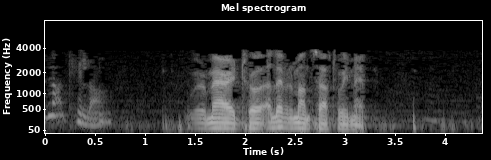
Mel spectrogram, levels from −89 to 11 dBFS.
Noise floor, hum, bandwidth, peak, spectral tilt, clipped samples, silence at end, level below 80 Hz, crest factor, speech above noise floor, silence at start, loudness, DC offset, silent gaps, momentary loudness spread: -54 dBFS; none; 4 kHz; -6 dBFS; -11 dB/octave; under 0.1%; 0.4 s; -44 dBFS; 24 dB; 28 dB; 0 s; -25 LUFS; under 0.1%; none; 26 LU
